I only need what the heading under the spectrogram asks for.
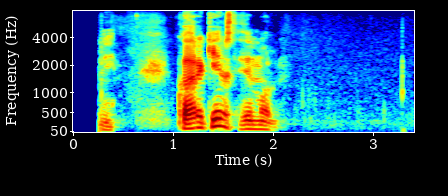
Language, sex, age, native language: Icelandic, male, 50-59, Icelandic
